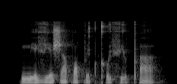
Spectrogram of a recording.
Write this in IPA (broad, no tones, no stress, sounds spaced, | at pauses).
mʲ ɛ vʲ ɛ ʃ a p ɒ p ɪ t kʼ ʊ fʲ ʊ pʼ a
